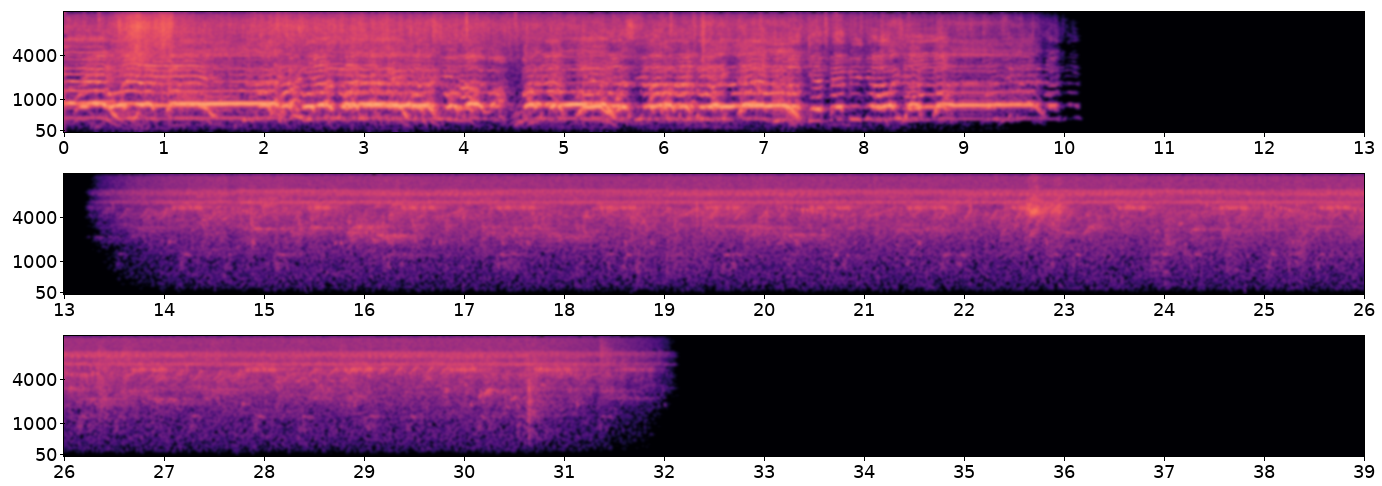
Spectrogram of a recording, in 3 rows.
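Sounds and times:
birds chirping: 13.3 - 32.1.

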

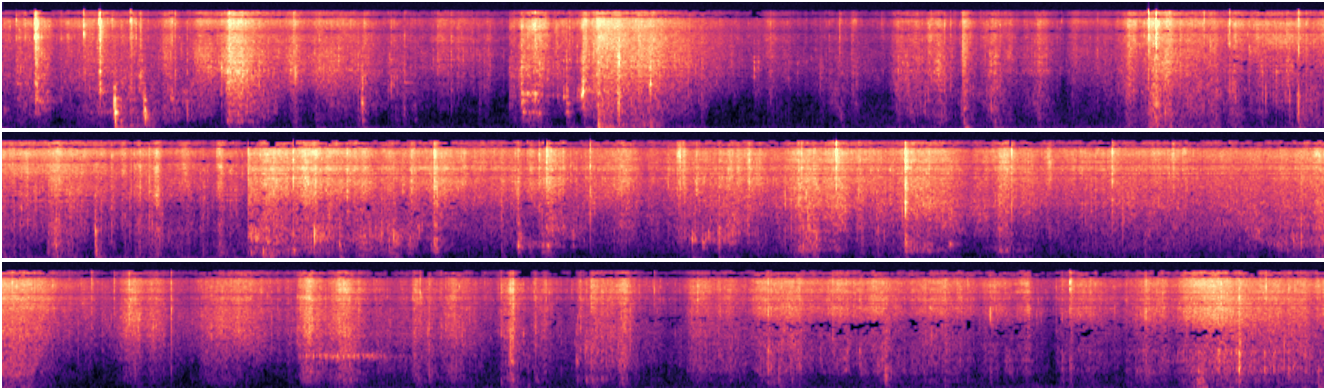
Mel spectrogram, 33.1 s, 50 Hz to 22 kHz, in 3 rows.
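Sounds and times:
dry leaves crunching underfoot: 0.1 - 33.0
branch dragged through leaves: 13.0 - 25.6.

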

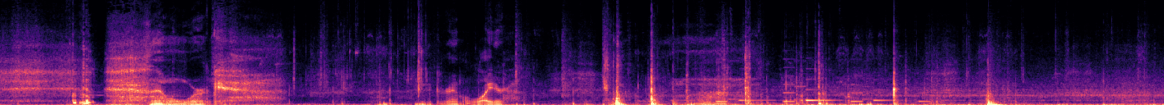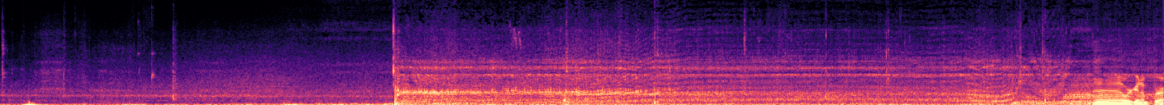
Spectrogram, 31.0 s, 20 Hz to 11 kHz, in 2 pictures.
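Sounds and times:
low rumble: 9.1 - 31.0
torch flame hissing: 19.3 - 31.0
torch lighting pop: 20.8 - 27.6.

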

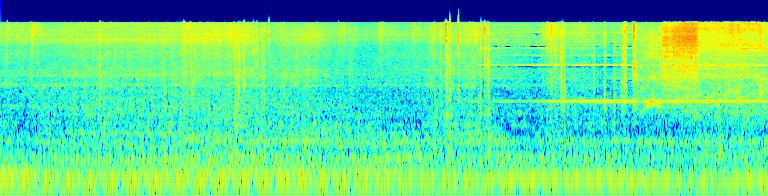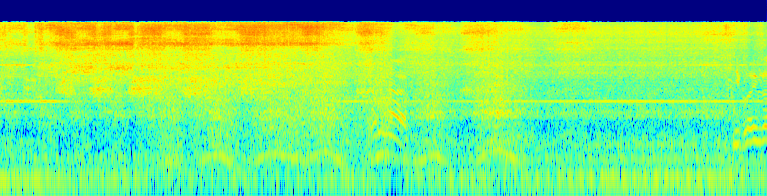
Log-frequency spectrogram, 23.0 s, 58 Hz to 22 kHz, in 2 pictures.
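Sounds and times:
car engine idling: 0.0 - 23.0
steady high tone: 7.1 - 23.0.

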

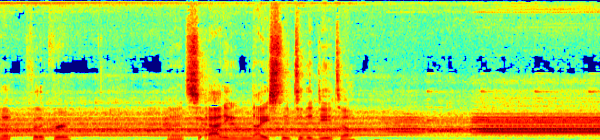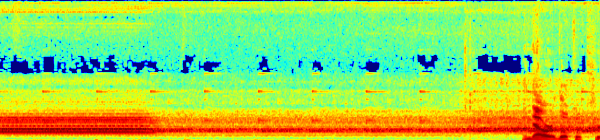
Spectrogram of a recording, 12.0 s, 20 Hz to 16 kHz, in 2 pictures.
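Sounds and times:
low steady hum: 0.0 - 10.8
model locomotive horn blast: 3.9 - 7.7.

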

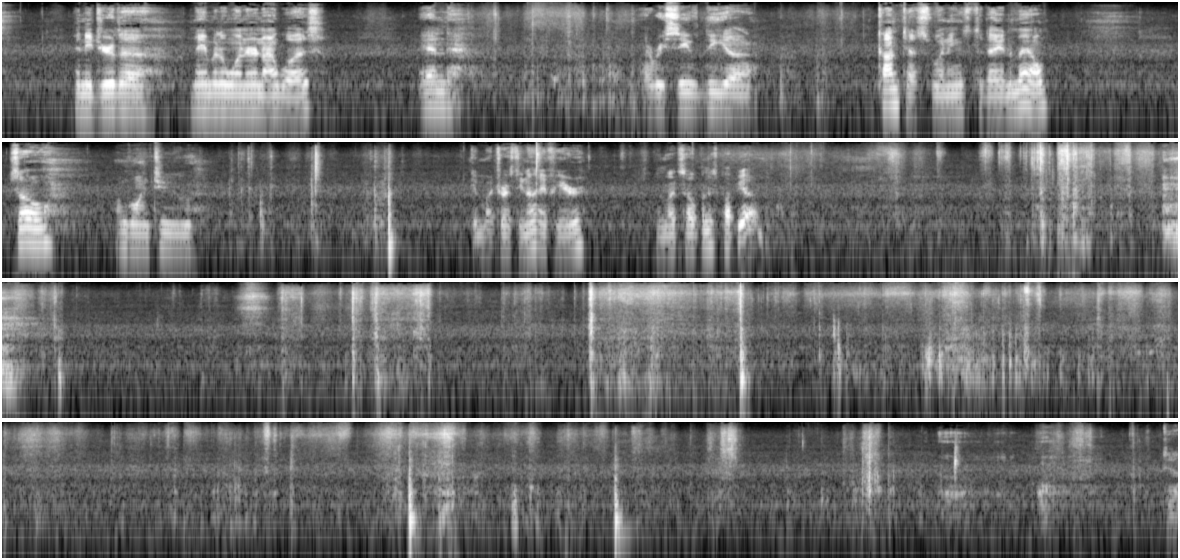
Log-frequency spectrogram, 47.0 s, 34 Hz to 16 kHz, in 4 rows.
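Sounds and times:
cardboard and packing rustling: 4.8 - 6.6, 19.1 - 24.2, 25.4 - 42.8.

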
